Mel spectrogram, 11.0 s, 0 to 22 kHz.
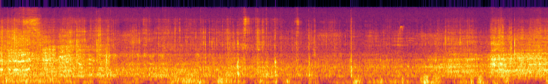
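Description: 1/10-scale Traxxas TRX-4 RC crawler's electric motor and drivetrain whirring as it crawls up a rock slope, with sharp clicks of the tyres and chassis on the rock. It is louder in the first second and again near the end, quieter in between.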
